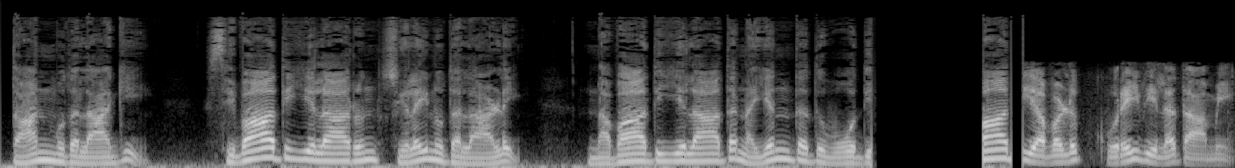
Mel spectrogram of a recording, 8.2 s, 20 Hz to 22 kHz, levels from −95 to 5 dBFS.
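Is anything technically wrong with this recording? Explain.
Yes, there are two problems, both near the end of the speech.

The first is an audio dropout to silence from 5.81 to 6.56 s. The sound cuts out mid-flow and about 0.75 s goes missing entirely, with no room tone in the gap. That points to the input being lost for a moment, likely through a disconnect, a failed link or a stray mute, while the recorder just kept writing silence. Whatever was said in that stretch is gone.

Then at 6.74 s, after a short silence of about 80 ms, the input switched to a poorer device and stays there until the end. From that point there's nothing above 5.5 kHz, so the speech loses its top end and sounds duller. The level stays roughly the same, but a new background noise comes in at around 40 dB below the speech. This is likely the system changing to another microphone or a headset's call profile.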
